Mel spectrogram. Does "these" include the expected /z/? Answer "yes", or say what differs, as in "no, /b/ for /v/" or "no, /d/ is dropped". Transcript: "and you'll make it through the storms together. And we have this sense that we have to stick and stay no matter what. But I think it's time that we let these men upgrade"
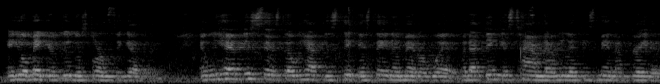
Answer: yes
